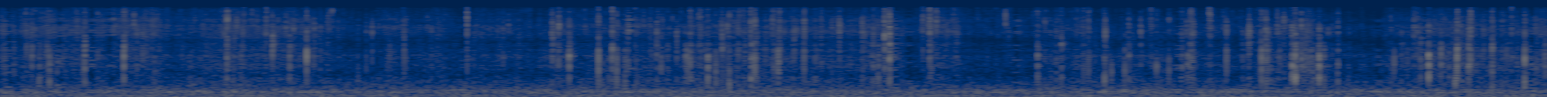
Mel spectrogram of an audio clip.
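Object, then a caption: Glass bugle beads in a plastic bag. A full plastic bag of green glass bugle beads is folded and squeezed by fingers, and the beads crunch and crackle against each other inside the plastic. The sound is a steady bright, dense crinkling laced with many sharp little clicks and ticks over a soft low rustle.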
